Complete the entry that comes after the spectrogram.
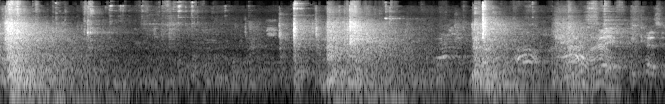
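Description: Heavy steel cell doors at Alcatraz prison, worked by a lever mechanism, slam and clank shut in several loud, echoing impacts, with background murmur from the cellblock throughout.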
